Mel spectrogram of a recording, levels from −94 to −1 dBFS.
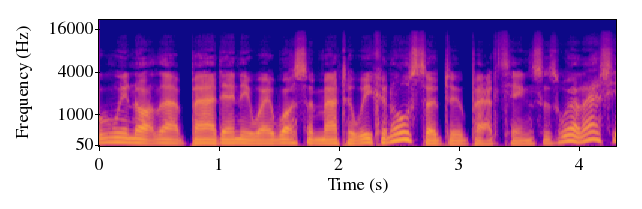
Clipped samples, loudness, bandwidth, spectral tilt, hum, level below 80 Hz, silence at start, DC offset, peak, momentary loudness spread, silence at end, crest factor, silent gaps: under 0.1%; -26 LUFS; 13.5 kHz; -6.5 dB/octave; none; -52 dBFS; 0 s; under 0.1%; -12 dBFS; 7 LU; 0 s; 14 dB; none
